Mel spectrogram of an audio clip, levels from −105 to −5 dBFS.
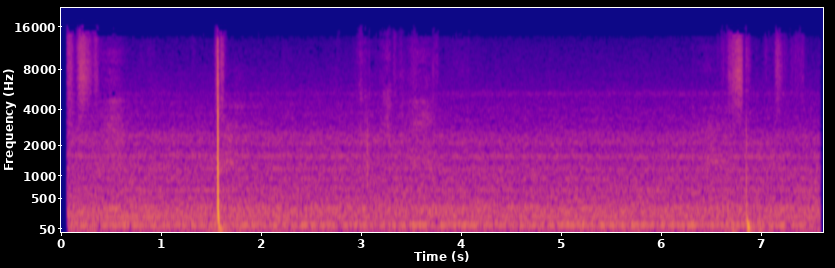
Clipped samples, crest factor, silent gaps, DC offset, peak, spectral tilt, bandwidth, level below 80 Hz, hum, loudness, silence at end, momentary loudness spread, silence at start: under 0.1%; 38 dB; none; under 0.1%; -6 dBFS; -4.5 dB/octave; 16 kHz; -58 dBFS; none; -43 LUFS; 0 s; 11 LU; 0.05 s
